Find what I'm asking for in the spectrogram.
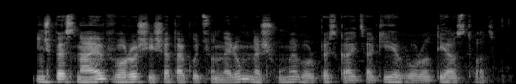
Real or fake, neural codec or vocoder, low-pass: real; none; 10.8 kHz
